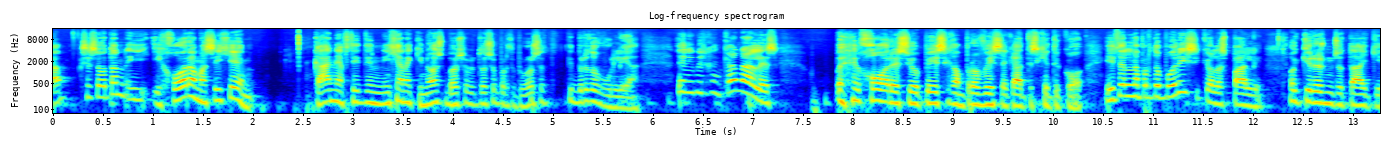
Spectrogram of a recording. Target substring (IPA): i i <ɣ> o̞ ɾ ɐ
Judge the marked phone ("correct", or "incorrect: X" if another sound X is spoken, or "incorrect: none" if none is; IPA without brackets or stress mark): incorrect: x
